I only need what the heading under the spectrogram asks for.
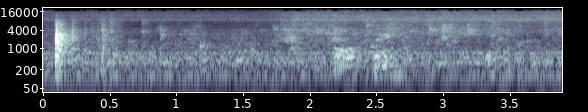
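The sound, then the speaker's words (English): Running water from a tap as hands are washed with antibacterial soap, a steady, fairly quiet hiss and splash that carries on evenly after a brief louder burst at the start. “Just washing my hands with antibacterial.”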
